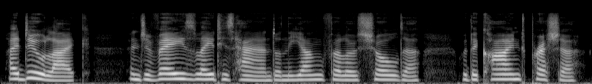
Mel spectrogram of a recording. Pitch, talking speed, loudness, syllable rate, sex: 215 Hz, 170 wpm, -16 LUFS, 4.7 syllables/s, female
